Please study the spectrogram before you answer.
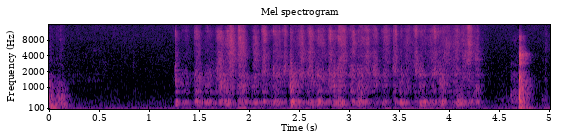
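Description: A hollow, empty tan leather ankle boot (Tricker's Stow) is held on its side on a table while fingertips wrapped in a polishing cloth rub and scratch across its leather toe and vamp. After a quiet start, a steady stretch of dry, rasping scratching runs for about three seconds with a faint hum beneath it. A sharper brush comes near the end.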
